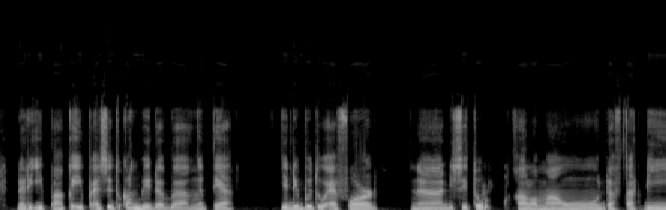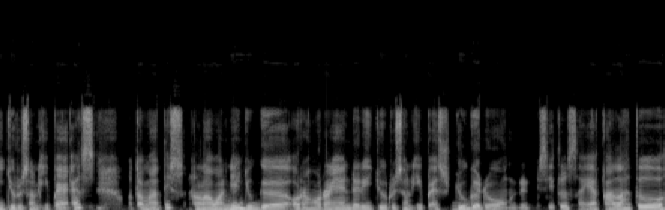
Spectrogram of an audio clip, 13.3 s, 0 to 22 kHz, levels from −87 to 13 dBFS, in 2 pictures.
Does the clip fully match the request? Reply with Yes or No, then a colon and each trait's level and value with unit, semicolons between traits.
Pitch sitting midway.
Yes: medium, 165 Hz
